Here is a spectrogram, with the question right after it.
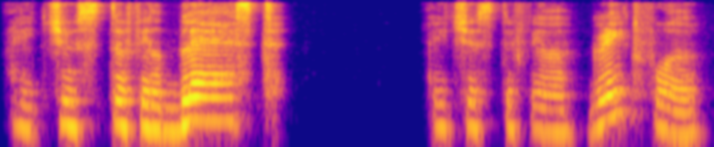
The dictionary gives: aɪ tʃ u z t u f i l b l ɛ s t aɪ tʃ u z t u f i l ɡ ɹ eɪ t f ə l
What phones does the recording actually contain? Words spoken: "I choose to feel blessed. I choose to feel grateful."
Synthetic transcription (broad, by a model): aɪ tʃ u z t u f i l b l ɛ s t aɪ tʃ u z t u f i l ɡ ɹ eɪ t f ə l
